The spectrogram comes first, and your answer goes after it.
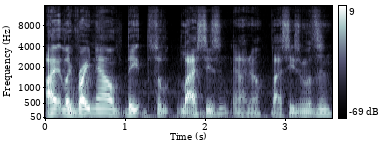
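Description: A man speaks at a moderate pace and medium pitch, with ordinary pitch variation and a normal speaking voice. The recording is very clean, with a silent background. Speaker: podcast host. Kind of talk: casual sports banter. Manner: casual, joking.

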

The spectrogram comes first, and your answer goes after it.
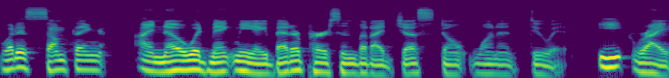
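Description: On a very clean recording with a silent background, a man with an American accent uses an ordinary speaking voice at a fairly low pitch with ordinary pitch variation. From Texas, Houston. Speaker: Air Force veteran and student. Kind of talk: casual chat.

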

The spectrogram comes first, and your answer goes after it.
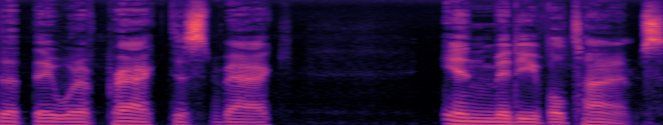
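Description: A man's very deep, low voice with fairly even intonation, dry and close with no echo, in a very clean recording over a silent background. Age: 20s. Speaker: podcast co-host and voice actor. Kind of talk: casual chat.

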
